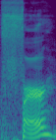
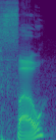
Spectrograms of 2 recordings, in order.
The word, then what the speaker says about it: pho: But it's actually pronounced fur. It's not pronounced pho. It's pronounced fur.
